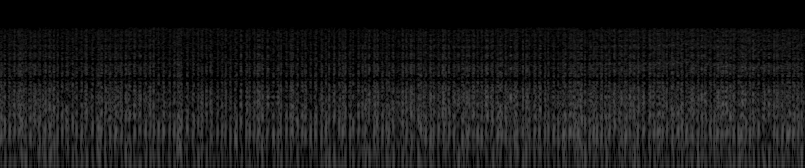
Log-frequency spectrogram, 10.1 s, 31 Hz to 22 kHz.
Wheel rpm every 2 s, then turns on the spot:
130, 240, 230, 210, 170.
none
